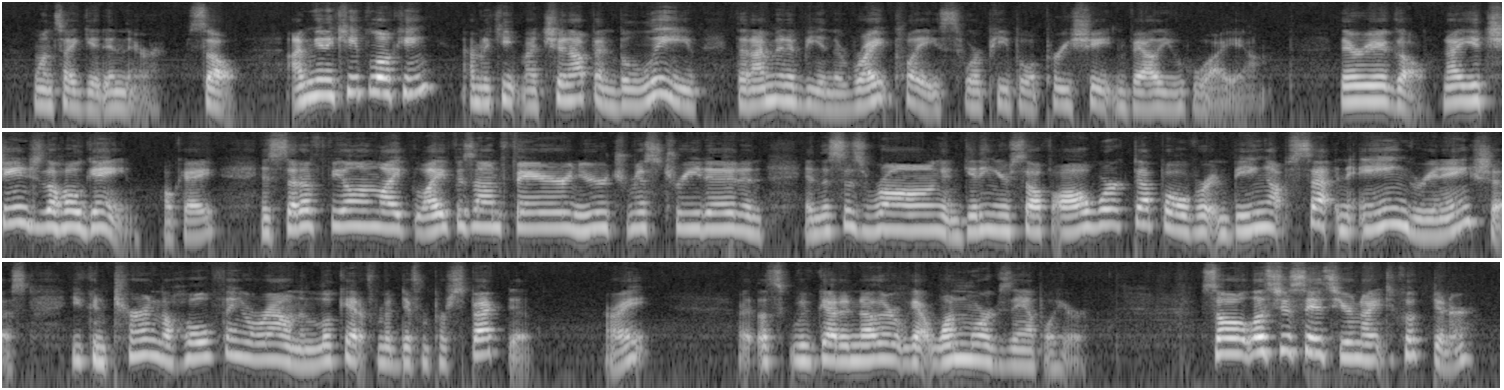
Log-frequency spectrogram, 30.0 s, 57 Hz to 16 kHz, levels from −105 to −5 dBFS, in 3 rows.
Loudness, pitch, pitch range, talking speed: -30 LUFS, 195 Hz, 175-230 Hz, 230 wpm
